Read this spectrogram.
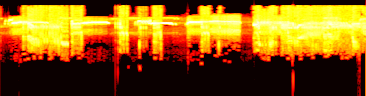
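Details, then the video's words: Sumatran-style swiftlet calling sound meant to attract swiftlets: shrill chirping bursts about one per second, thin whistled streaks over crackly twitter, separated by short silent gaps. "Suara panggil walet"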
